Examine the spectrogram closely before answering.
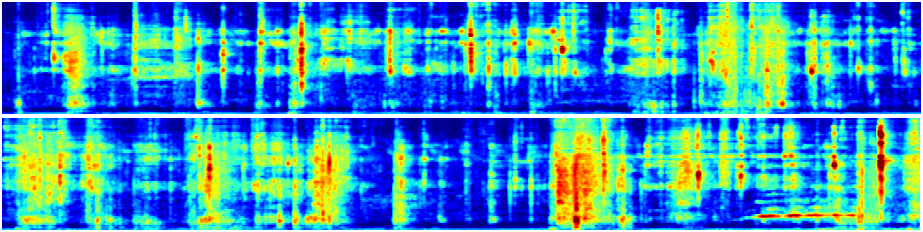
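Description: A person chewing and crunching food up close, in irregular bursts, the loudest about fifteen seconds in. A brief steady hum comes near the end.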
